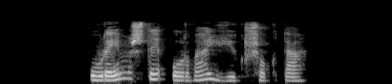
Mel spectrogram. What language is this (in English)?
Mari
